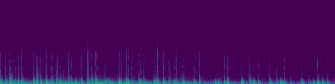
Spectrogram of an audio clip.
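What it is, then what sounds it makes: Cork coaster. Long nails tap and scratch a round, flat, solid cork board coaster held near the microphone. The result is a quiet, irregular run of fast and slower dull, low thuds with almost no ring, and faint scratchy texture between the taps.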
